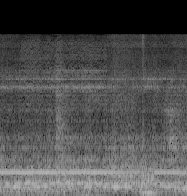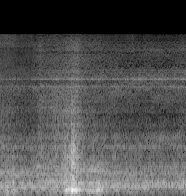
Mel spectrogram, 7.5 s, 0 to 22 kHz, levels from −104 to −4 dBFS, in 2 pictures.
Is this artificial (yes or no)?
yes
